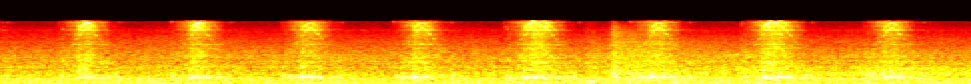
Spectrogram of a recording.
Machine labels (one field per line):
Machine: slide rail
